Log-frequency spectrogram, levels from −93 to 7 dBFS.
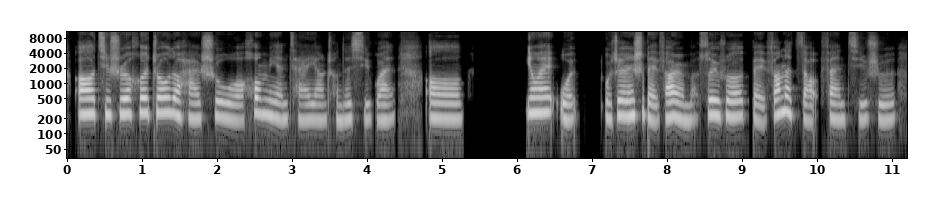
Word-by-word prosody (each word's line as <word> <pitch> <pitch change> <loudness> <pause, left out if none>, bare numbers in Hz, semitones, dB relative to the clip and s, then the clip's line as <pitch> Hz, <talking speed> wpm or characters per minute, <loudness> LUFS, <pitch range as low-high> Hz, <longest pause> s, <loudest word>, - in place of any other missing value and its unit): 呃， 245 +1 +9
其 250 0 -3
实 250 +1 +3
喝 260 +1 +3
粥 260 +1 +3
的 250 -3 +4
话 205 -2 -3
是 225 +2 -3
我 195 -3 -1
后 265 +5 +2
面 220 -5 -2
才 195 -2 -7
养 195 0 -5
成 195 -1 -10
的 195 +2 -4
习 195 -1 -7
惯。 195 0 -3 0.4
呃， 200 -1 +1 0.8
因 260 -1 +3
为 265 0 +4
我 195 -1 -1 0.4
我 210 - -3
这 230 - 0
个 225 - +4
人 225 +1 +4
是 235 +1 -2
北 195 -5 -1
方 215 +3 +5
人 205 -3 0
嘛， 185 +1 -7
所 240 - 0
以 235 -1 +4
说 225 0 +1
北 185 -5 -5
方 240 +8 +2
的 280 -2 +3
早 200 -7 -5
饭 200 -2 -3
其 195 0 -9
实 195 -1 -6
210 Hz, 215 characters per minute, -20 LUFS, 195-245 Hz, 0.8 s, 呃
